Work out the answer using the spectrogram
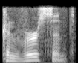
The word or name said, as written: conversant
